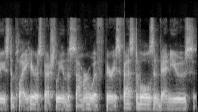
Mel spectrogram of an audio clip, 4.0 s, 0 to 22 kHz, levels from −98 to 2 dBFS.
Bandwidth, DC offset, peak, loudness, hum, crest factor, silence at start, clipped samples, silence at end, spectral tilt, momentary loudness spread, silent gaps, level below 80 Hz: 12.5 kHz; under 0.1%; 0 dBFS; -19 LUFS; none; 20 dB; 0 s; under 0.1%; 0 s; -3 dB/octave; 3 LU; none; -56 dBFS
